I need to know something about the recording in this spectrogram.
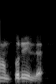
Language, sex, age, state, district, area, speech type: Tamil, male, 18-30, Tamil Nadu, Virudhunagar, urban, conversation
